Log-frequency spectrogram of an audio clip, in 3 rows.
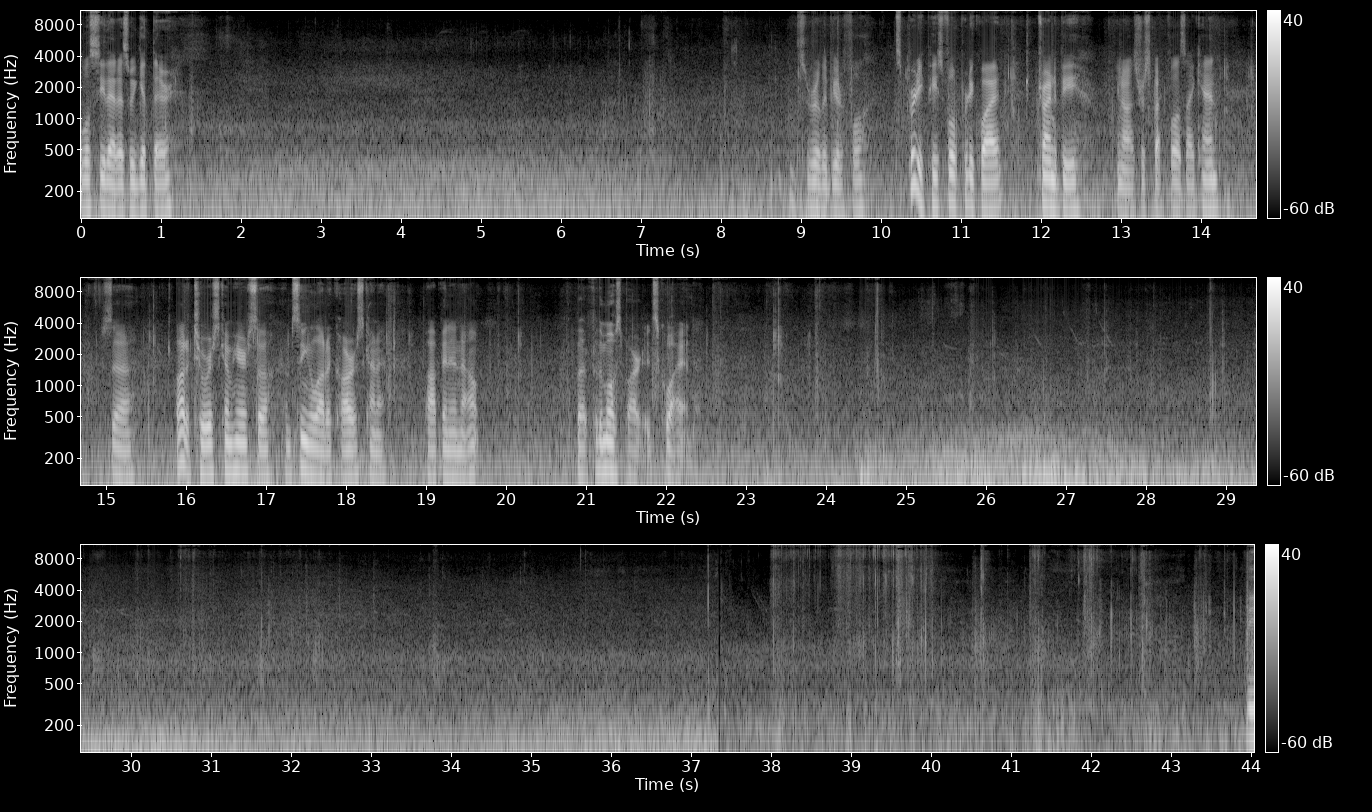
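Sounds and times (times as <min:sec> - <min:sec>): footsteps outdoors: 0:00.0 - 0:03.8, 0:04.8 - 0:44.0
low rumble: 0:00.0 - 0:44.0.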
